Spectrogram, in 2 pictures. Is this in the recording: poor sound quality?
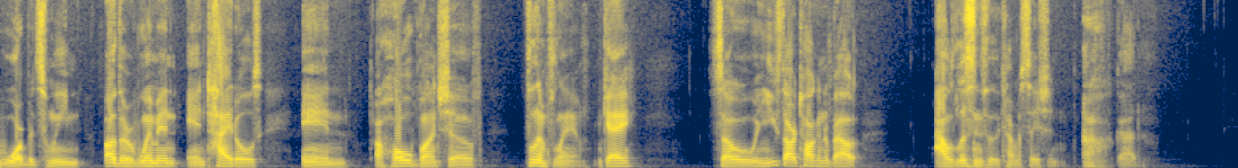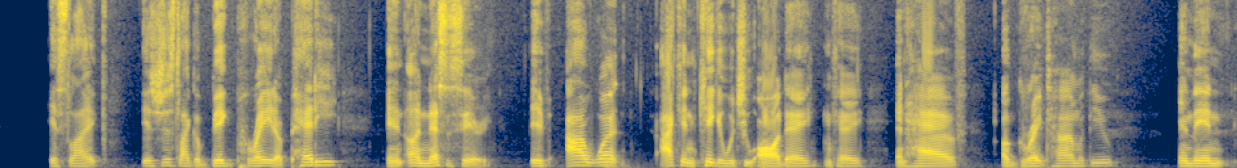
no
